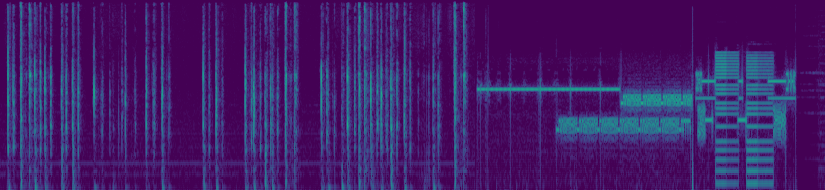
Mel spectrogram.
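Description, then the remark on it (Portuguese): Rapid, uneven keyboard clacking as someone types out a web address for about seven seconds, followed by steady high electronic tones and a burst of warbling beeps. No one speaks. “Cara, eu sempre digitei o treco inteiro do do, caminho deles?”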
